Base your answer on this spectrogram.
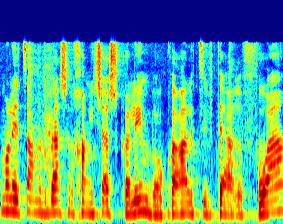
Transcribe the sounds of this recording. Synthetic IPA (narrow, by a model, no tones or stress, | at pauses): tmo̞ljat͡samat̪beaʃe̞lχamiʃaʃkalimbeokaʁalet͡sivteaʁefua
